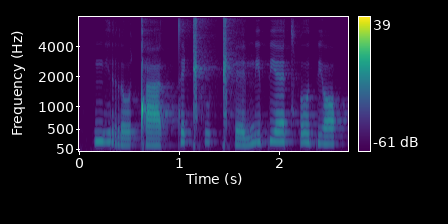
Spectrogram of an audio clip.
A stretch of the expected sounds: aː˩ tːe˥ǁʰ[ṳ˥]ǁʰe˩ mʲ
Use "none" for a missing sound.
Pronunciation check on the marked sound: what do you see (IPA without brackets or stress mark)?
ṳ˥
